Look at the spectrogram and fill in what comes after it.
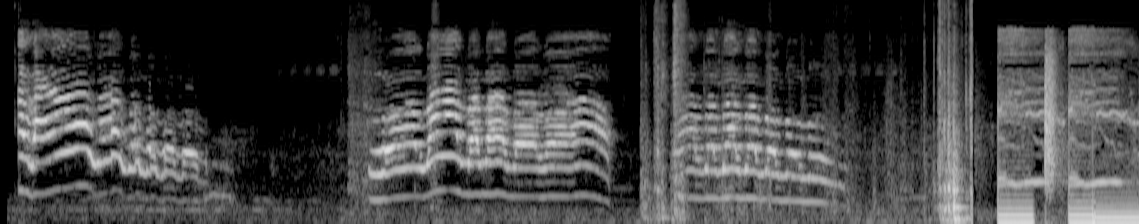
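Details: Kittens meowing indoors: long, wavering, high-pitched meows with rich harmonics, a pause, then two more drawn-out meows, ending with brief clattering noise and a harsh burst.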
